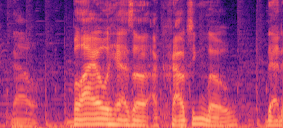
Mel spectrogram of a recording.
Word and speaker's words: Belial: Okay, let me change the way I say his name. Belial. Because apparently I like saying it the way the game says it is apparently the wrong way to say it, so why not just say Belial?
